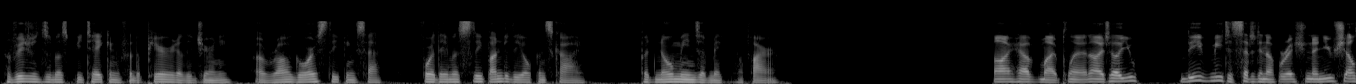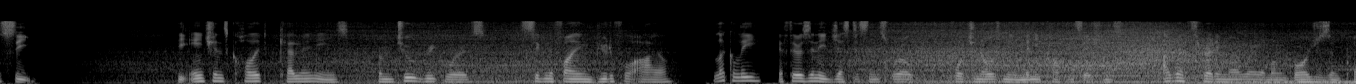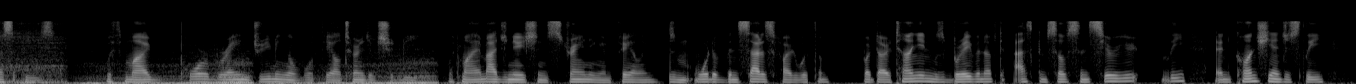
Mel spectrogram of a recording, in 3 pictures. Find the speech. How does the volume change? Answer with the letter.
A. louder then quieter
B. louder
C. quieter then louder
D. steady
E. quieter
D.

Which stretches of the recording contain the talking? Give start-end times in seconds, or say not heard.
0.0-7.9, 9.9-13.9, 15.3-40.4.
